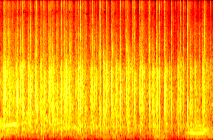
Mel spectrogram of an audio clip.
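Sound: audience hand clapping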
